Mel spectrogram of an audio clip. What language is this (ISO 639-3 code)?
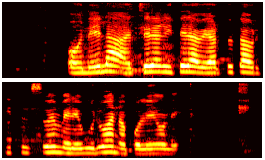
eus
